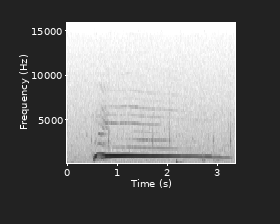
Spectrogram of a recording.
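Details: Night howl of a wild dog near a camp on a ridge, 2am in July at minus three degrees. A single clear howl that swoops up, then holds a long, level tone that sinks slowly before fading.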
